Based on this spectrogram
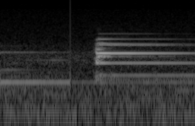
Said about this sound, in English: As she expounded upon this thesis, you heard the distant bells of the Warden College carillon.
